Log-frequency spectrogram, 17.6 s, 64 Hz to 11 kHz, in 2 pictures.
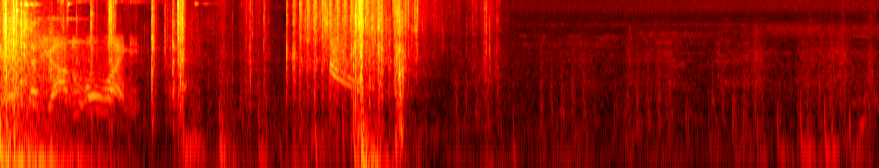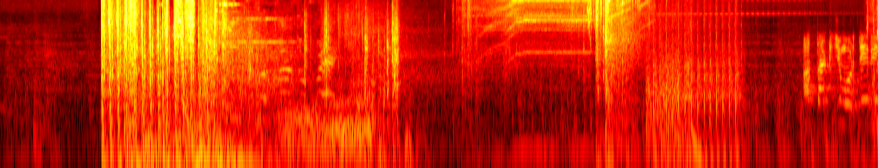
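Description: Rapid automatic gunfire in Call of Duty: Modern Warfare II multiplayer on PS5, dense loud bursts and explosions across the clip with a brief quieter stretch in the middle, mixed with in-game voice callouts.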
